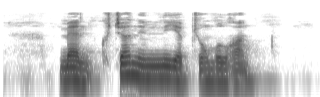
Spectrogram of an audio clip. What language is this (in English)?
Uyghur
